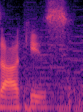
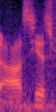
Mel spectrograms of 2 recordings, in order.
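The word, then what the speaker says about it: Arceus: I always pronounce it as Archus cuz I took it as like Archangel.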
